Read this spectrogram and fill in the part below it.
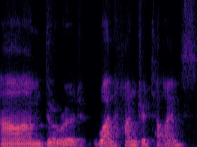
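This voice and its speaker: A man with an Australian accent speaks at a fairly high pitch. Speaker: livestream host on mysticism. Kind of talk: casual livestream talk. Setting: live stream. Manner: halting.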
